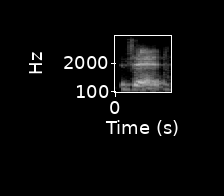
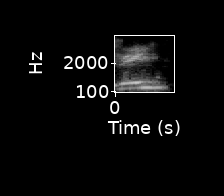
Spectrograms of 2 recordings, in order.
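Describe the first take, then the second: First: The letter is said the Australian way, 'zed'. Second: The letter is said the American way, 'zee'. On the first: "Australians tend to use Z" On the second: "Americans tend to say Z"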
